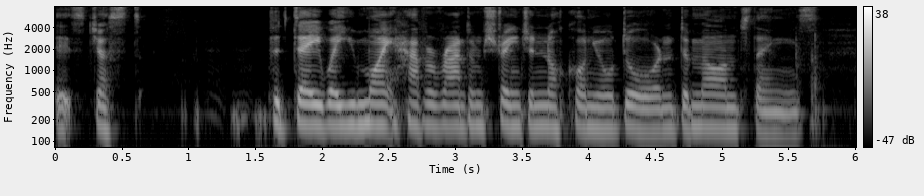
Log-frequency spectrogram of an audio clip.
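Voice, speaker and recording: A woman with a British accent and a very deep, low pitch, at a moderate pace with fairly even intonation, on a very clean recording with a silent background. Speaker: streamer. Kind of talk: casual chat. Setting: home stream with a cat.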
